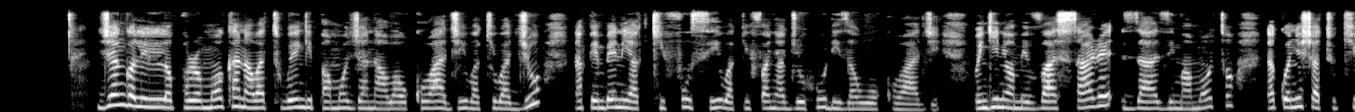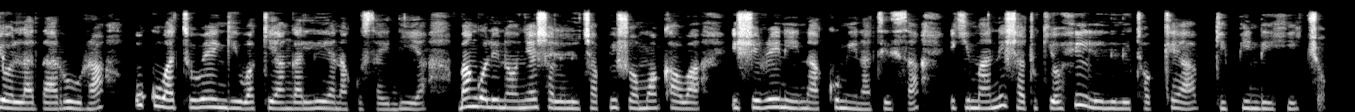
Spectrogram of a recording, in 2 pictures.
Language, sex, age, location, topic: Swahili, female, 18-24, Kisii, health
